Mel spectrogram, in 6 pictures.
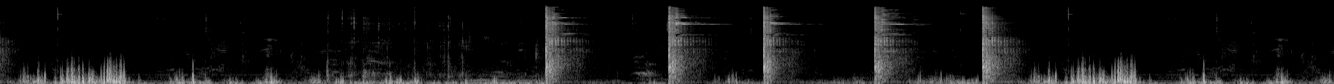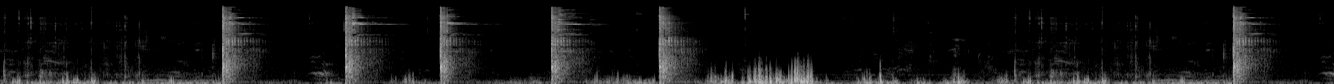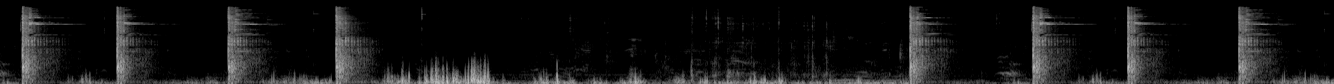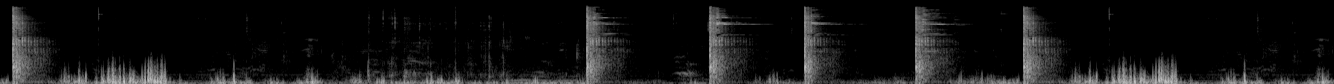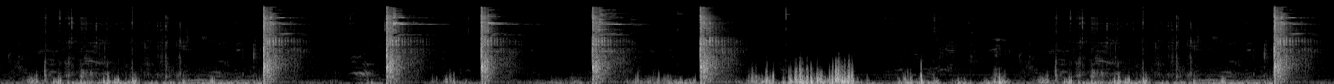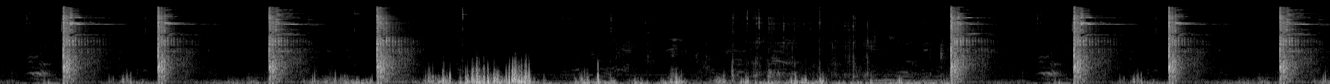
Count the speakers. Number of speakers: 0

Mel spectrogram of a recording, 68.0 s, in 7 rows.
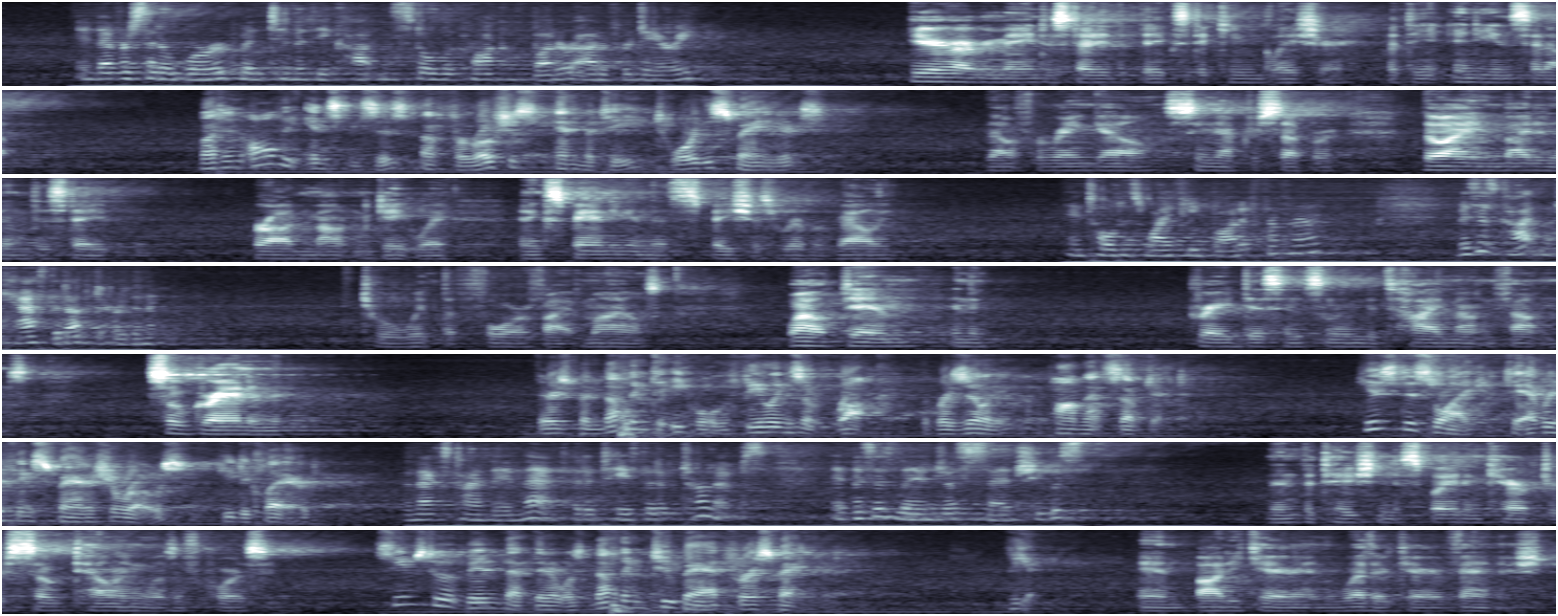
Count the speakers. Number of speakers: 3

